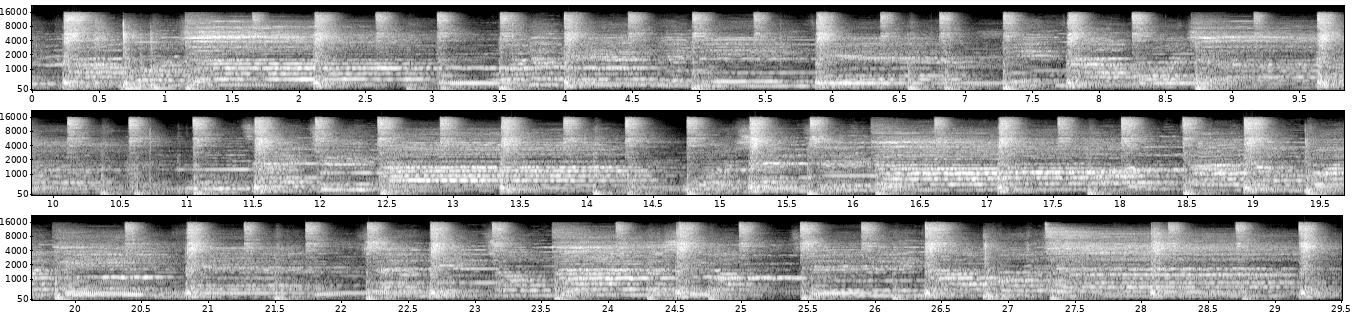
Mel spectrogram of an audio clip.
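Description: Live worship band and choir: a male lead singer and mixed backing vocalists singing a gospel praise song over a steady drum-kit beat, with violin and keyboard accompaniment.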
